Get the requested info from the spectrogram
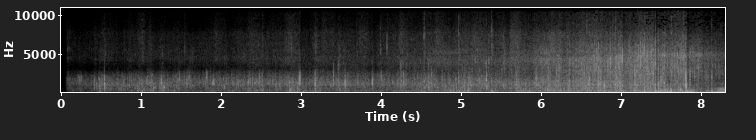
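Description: Tyres of two gravel bikes crunching and rattling over loose stones, with many small clicks of grit and pebbles, growing louder as the bikes approach.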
